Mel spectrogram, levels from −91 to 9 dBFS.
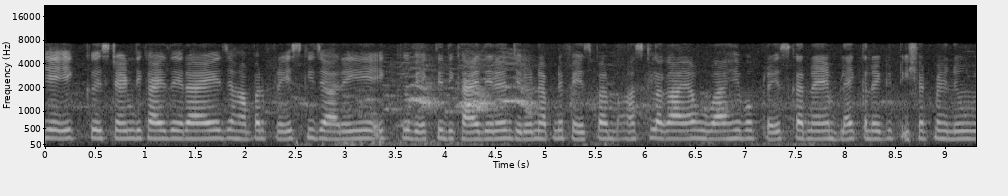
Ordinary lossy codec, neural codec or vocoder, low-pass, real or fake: none; none; 7.2 kHz; real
